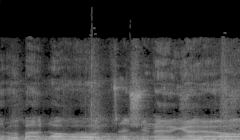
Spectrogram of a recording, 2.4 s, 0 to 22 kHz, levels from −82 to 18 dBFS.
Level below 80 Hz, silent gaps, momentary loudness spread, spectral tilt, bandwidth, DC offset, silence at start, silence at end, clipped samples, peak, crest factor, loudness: -44 dBFS; none; 3 LU; -4.5 dB/octave; 17 kHz; under 0.1%; 0 s; 0 s; under 0.1%; -2 dBFS; 16 dB; -19 LUFS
